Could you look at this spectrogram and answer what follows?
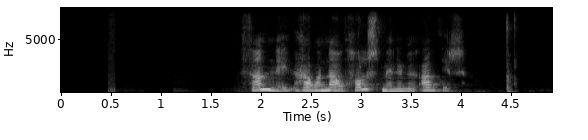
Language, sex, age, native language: Icelandic, female, 40-49, Icelandic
